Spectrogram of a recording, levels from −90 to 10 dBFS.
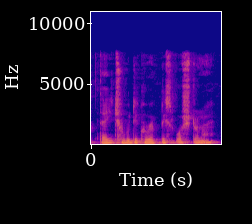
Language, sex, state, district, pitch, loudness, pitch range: Bengali, male, West Bengal, North 24 Parganas, 160 Hz, -27 LUFS, 145-165 Hz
